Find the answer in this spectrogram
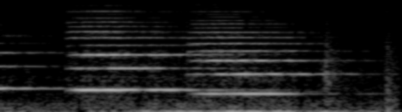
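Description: Sampled orchestral strings patch in AIR Ignite playing two short violin-like notes one after the other, the second a little lower. Each is the preview heard as a note is drawn into the piano roll with the pencil tool.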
